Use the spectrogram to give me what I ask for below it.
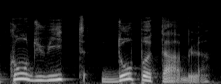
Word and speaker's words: conduite d'eau potable: Final E here and here are not pronounced. And then when you combine these two, or sorry, these three vowels E, A, U, you get the sound O. Only O.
